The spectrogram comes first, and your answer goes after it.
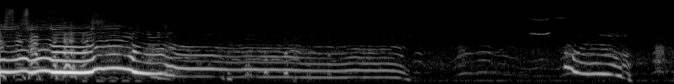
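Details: Female wolf howling during a walk with wolves in Bedfordshire, calling to tell her sister she was okay and just going for a walk. She gives one long, smooth, steady howl of about four seconds, then a shorter howl that drops away at the end.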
